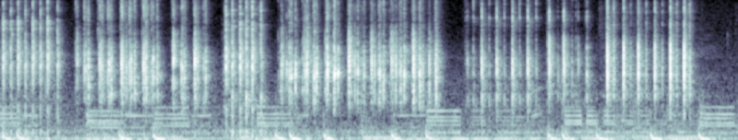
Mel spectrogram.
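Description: Rapid mechanical keyboard typing, a steady stream of close clacks in short bursts with deeper thocks from larger keys mixed in, heard alone without voices.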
